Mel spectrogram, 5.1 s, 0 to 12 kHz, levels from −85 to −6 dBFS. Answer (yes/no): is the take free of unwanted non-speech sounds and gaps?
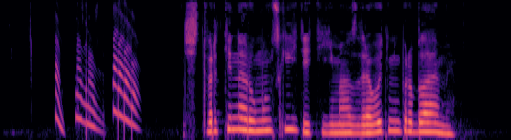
no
